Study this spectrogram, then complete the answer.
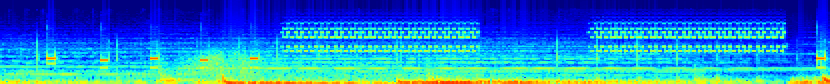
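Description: A phone dials with a series of short keypad beeps, then rings in two long electronic bursts that go unanswered, loud and close with a low hum underneath.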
